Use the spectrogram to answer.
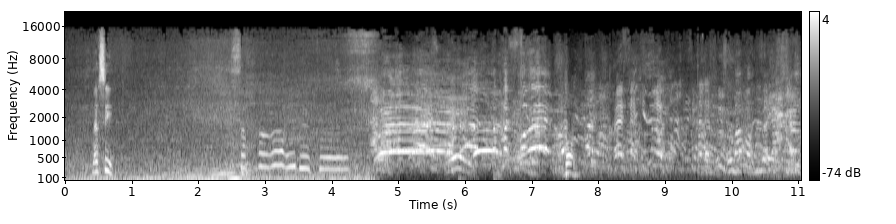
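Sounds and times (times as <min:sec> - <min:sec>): car engine rumble from inside: 0:00.0 - 0:04.6.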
